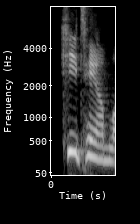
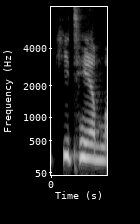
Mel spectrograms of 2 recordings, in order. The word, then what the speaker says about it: qui tam: and they're called KETAM lawsuits. So this is sort of what this is modeled after. And I think it's worth a little bit of a footnote on KETAM lawsuits. So it's spelled QUITAM.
